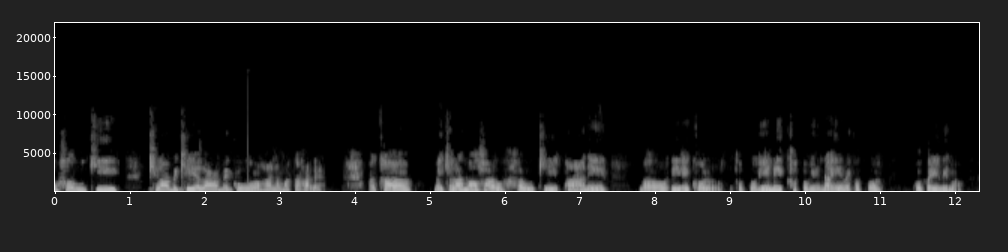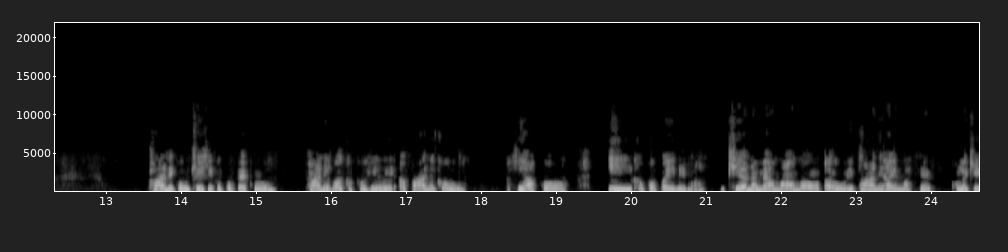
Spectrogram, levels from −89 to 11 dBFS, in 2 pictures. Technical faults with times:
2.58-24.65 overlap-add ripple
19.99-20.02 compressed frames skipped

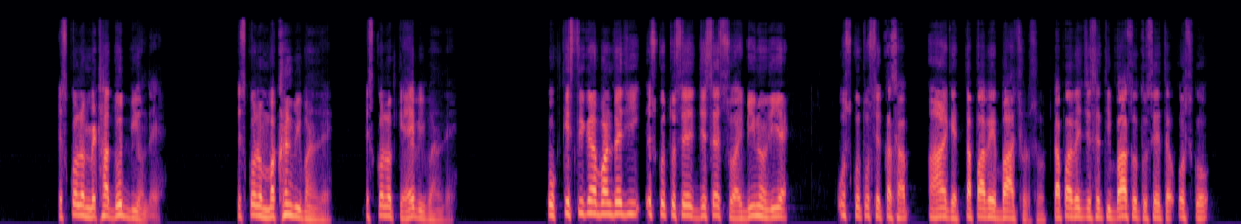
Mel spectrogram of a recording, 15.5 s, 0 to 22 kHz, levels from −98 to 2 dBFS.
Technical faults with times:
0.00-15.52 low-bitrate audio saved at a high bitrate

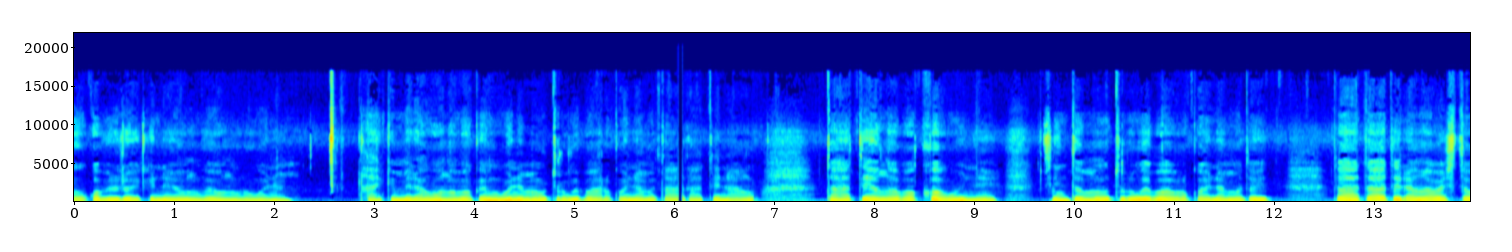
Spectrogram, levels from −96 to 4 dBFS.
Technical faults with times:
6.04-6.15 corrupt frame muted

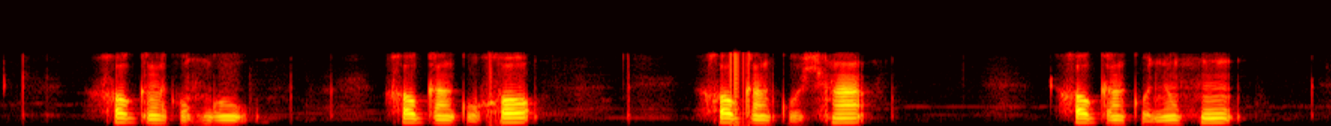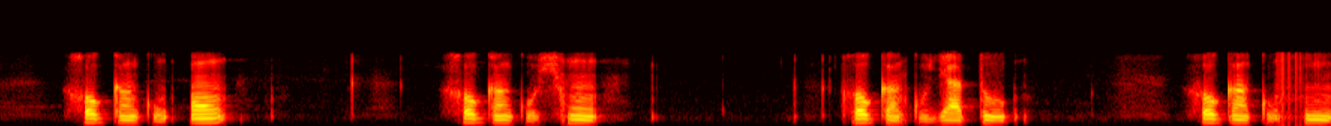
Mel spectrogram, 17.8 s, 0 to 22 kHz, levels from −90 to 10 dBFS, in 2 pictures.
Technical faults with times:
3.26-3.33 bit errors on a digital phone line
4.87-4.99 bit errors on a digital phone line
17.39-17.56 bit errors on a digital phone line

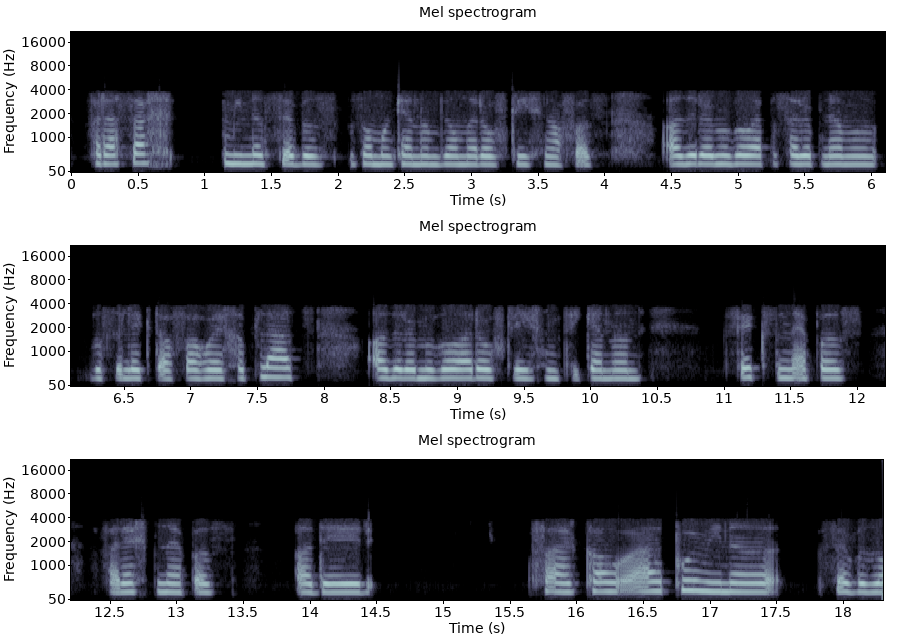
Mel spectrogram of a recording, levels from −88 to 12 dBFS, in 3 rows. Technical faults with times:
none

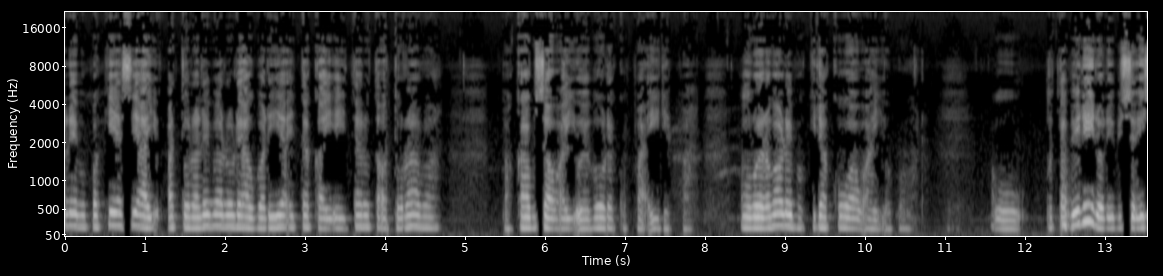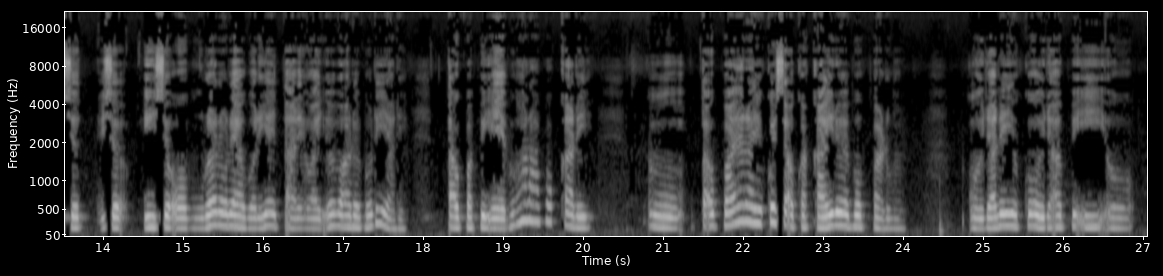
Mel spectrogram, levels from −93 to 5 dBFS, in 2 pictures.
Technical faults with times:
0.00-27.05 MP3 compression

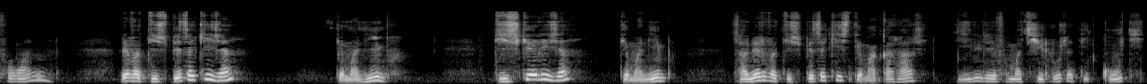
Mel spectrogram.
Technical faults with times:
0.00-11.47 HE-AAC compression

